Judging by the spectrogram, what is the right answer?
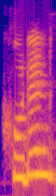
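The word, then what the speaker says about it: couldn't: হি কুড come he কুডেন্ট কাম এটাকে উচ্চারণ করবো কুডেন্ট কুডেন্ট কুডেন্ট ইউ কুড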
